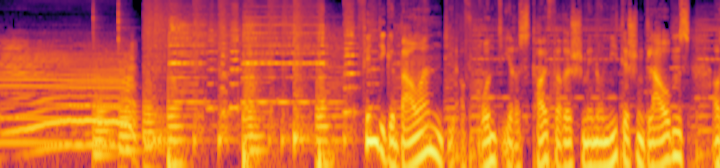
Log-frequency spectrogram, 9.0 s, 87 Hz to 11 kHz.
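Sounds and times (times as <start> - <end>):
cow mooing: 0.0 - 1.9
speech: 1.2 - 2.2, 4.6 - 8.9.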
